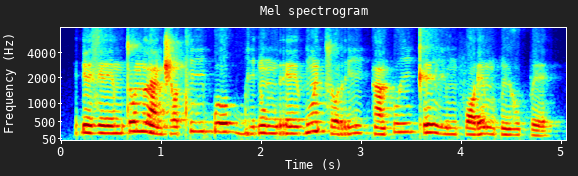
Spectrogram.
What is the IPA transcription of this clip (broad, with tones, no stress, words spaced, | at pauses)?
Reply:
ɗe˨zeː˨mto˦nlã˨ d͡ʒɔ˨ tʰiː˦ɓoː˦ ɡ͡bi˨ ɗũ˨ŋreː˨ɡʷĩ˦ t͡so˨riː˦˨kã˨ kʷiː˦kʼe˦ ɣi˨mfɔ˨ɾe˦˨m pĩ˨ɣu˨ pe˨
